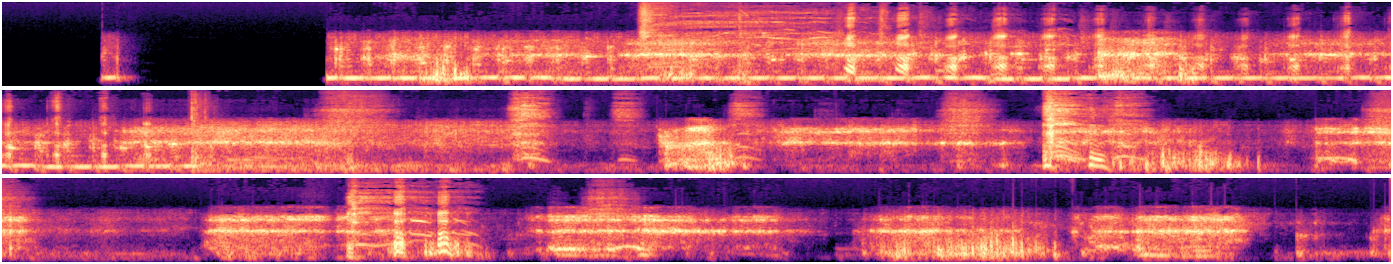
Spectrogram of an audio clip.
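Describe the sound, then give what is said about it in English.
Heavy mouth breathing: a long droning, throaty breath, then a string of loud, raspy huffs in a rough rhythm with brief pauses between them. “This is the ultimate mouth breather.”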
